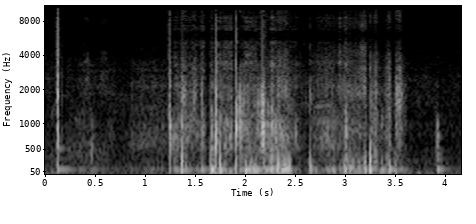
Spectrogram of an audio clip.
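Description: A sharp click, then about two and a half seconds of close rustling, knocking and rubbing as the climbing rope and harness are handled against the helmet-mounted camera, with a low rumble.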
